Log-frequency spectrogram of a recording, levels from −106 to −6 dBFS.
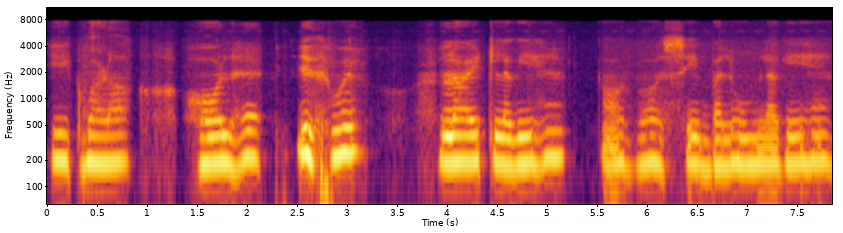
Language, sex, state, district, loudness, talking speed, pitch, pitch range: Magahi, female, Bihar, Gaya, -18 LUFS, 105 wpm, 190 Hz, 185-200 Hz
